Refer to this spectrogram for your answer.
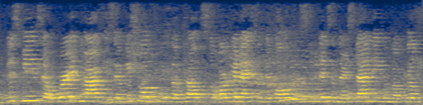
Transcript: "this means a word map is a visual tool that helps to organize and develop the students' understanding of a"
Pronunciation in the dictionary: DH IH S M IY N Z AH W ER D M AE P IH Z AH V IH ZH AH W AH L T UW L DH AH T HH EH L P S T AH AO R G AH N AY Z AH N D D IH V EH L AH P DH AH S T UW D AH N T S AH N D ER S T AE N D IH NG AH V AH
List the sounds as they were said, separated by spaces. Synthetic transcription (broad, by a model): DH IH S M IY N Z AH W ER D M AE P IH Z AH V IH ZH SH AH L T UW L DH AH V HH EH L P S T AH AO R G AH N AY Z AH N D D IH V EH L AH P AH S T UW D AH N T S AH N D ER S T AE N D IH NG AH B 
